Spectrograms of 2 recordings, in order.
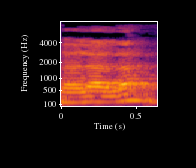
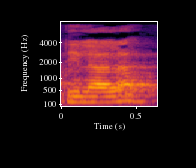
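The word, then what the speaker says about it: دلالة: dalalatan dilalatan dan dulalah dalalah ada tiga cara baca yang disebut mutsalatah Jadi boleh kita membaca dengan tiga harakat dalalah dilalah dulalah kalau bahasa Jawa dilalah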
